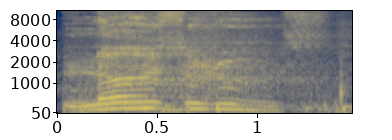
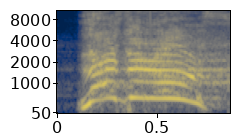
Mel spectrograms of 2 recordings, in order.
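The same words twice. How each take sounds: First: "Lazarus." drawn out very low and slow; a deep, heavenly voice calling "Lazarus."; booming archangel. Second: A loud, high call of "Lazarus!"; shout. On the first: The archangel calling the dead from heaven, deep and slow. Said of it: "imagine yung lakas na yun, archangel". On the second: Jesus calling Lazarus from the grave, shouting. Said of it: "Sumigaw eh". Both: Retold or imitated.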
